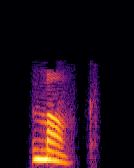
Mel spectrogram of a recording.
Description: Προφορά
{mɑ:rk}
